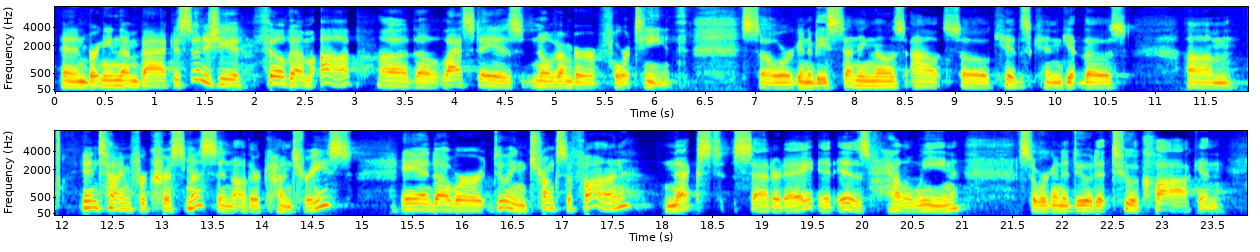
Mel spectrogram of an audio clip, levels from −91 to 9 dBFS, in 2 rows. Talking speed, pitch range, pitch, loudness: 155 wpm, 120-155 Hz, 135 Hz, -20 LUFS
